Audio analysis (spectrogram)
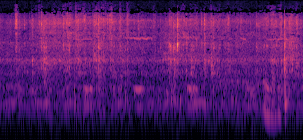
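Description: A domestic pigeon sick with a cold gives soft, low cooing notes close by. The notes repeat over a rough, murmuring background with faint voice-like sounds and a short sharp knock near the end.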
